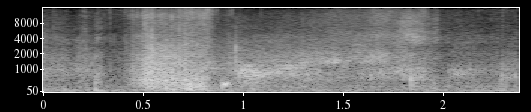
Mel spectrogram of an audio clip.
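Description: Fabric sling bag and its strap rustling and scraping against a shirt as the bag is lifted off over the head, louder from about half a second in.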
